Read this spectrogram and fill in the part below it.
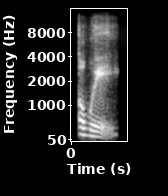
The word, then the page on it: aweigh: Indian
